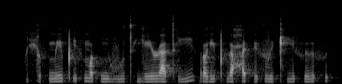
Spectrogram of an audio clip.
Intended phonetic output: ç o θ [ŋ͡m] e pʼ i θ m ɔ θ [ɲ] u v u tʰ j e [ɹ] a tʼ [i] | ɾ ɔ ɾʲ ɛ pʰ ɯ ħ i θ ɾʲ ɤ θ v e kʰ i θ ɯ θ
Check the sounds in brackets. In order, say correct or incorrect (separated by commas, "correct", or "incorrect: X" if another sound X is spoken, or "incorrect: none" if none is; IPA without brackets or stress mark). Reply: incorrect: m, correct, correct, correct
